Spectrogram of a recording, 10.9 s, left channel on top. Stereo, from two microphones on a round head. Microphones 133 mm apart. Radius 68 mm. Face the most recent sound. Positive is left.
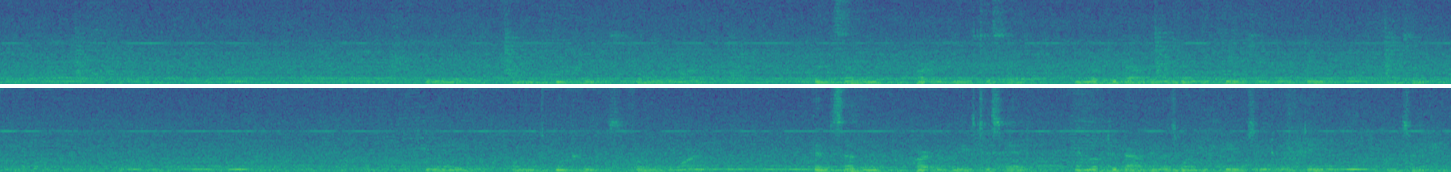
turn(degrees=-50)  # may be behind; listen again after turning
